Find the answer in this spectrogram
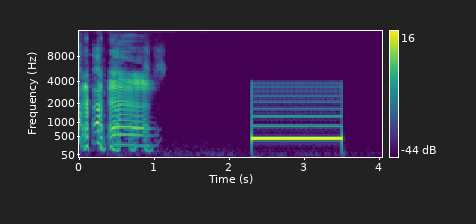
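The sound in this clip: A telephone rings on an outgoing call with one loud, steady electronic tone lasting just over a second. It comes after a brief burst of voices.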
